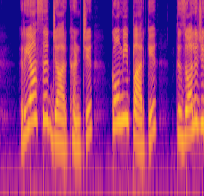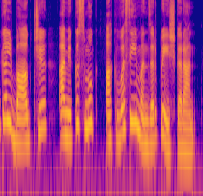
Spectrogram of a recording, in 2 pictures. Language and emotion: Kashmiri, neutral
